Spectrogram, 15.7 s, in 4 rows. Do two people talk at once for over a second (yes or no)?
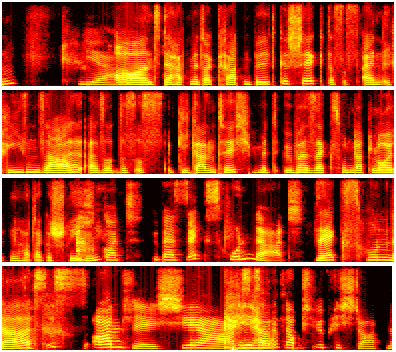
no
